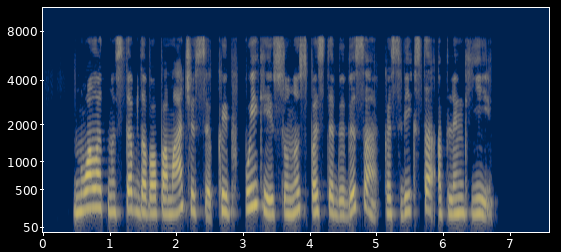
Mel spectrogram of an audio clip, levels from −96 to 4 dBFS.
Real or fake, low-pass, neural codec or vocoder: real; 7.2 kHz; none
